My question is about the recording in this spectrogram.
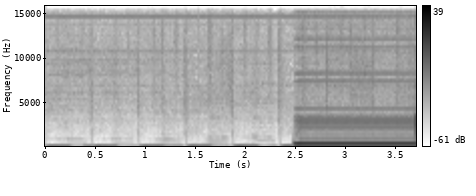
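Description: Telephone call being dialed: five short, low pulses at an even, steady rhythm, then a loud, continuous line tone that holds to the end.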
